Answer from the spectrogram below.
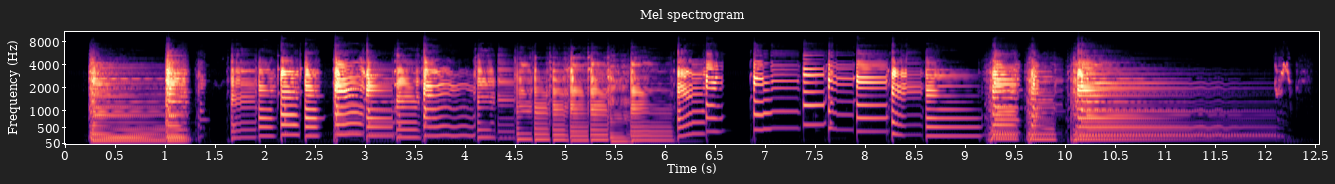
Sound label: clean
